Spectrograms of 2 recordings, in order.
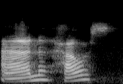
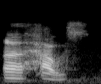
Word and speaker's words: house: also careful with them an house so a lot of students don't pronounce the H so yeah maybe you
